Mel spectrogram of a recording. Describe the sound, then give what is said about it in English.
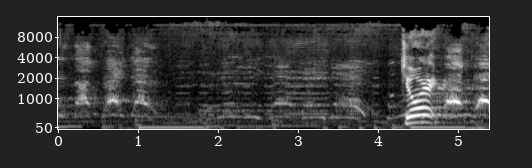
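A crowd yells and chants during a political speech, with rough rhythmic shouting that swells into a louder burst of cheering near the end. “I can't hear what they're yelling.”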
